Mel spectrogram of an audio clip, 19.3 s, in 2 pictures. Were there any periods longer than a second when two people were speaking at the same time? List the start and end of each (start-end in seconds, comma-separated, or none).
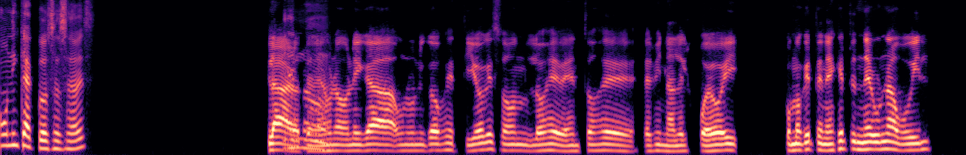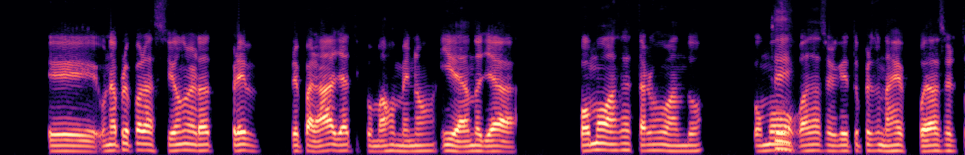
none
